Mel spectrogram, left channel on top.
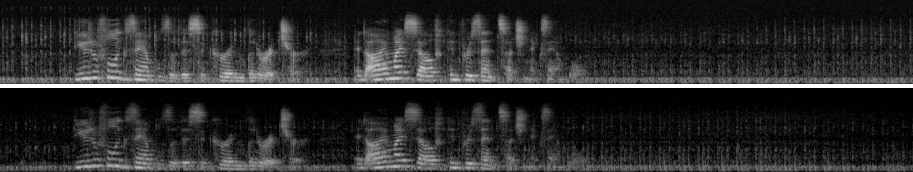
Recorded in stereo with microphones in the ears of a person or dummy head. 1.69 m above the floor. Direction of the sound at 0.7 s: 35° left (ahead or behind).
